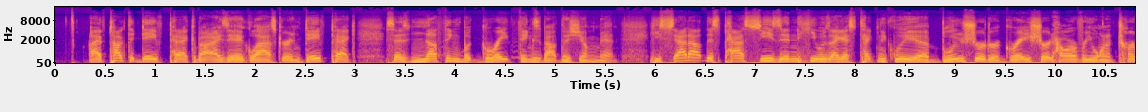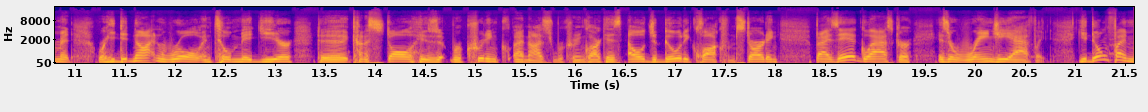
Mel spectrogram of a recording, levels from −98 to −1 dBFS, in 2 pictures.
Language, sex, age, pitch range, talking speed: English, male, 20-39, 130-165 Hz, 210 wpm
